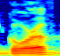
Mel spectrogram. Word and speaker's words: Gaurav: I believe the correct pronunciation is Gaurav, but he kind of Americanized it a little bit.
